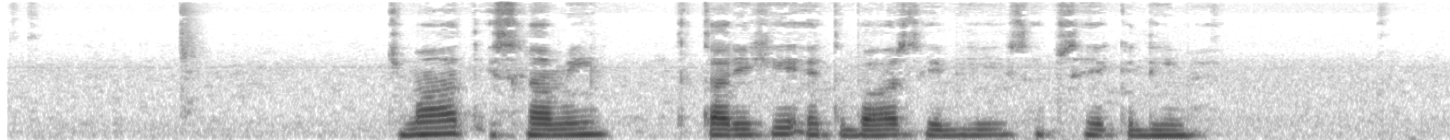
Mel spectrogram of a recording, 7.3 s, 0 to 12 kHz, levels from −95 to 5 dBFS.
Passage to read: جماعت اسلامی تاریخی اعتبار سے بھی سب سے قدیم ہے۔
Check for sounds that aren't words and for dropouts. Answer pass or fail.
pass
